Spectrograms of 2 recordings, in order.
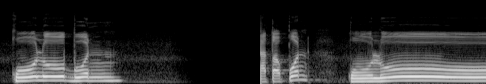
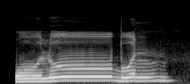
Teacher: Mad thobbi'i atau mad asli. dibaca dengan kadar panjang dua harakat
